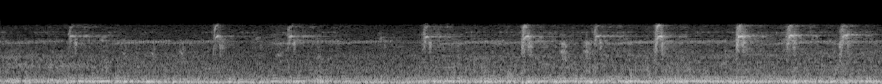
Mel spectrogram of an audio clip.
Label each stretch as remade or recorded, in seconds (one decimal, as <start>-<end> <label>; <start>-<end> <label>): 0.0-1.2 remade; 1.2-2.7 recorded; 2.7-3.5 remade; 3.5-4.2 recorded; 4.2-8.8 remade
